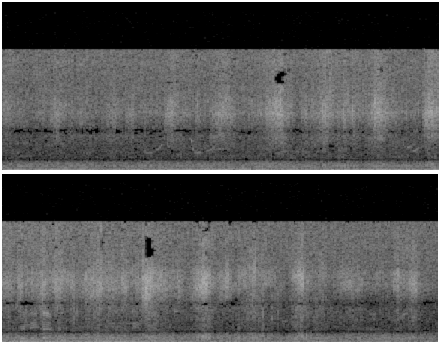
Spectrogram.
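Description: Faint, unintelligible voices of people talking at a distance, over a steady low hum, with occasional short high-pitched chirps.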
